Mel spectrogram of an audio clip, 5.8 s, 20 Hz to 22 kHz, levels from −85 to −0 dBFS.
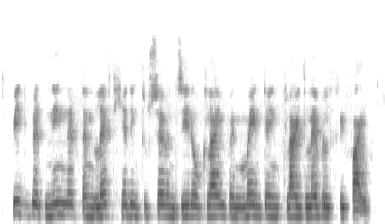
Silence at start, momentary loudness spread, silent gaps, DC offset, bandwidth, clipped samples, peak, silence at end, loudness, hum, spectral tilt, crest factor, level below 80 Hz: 0.2 s; 5 LU; none; under 0.1%; 11 kHz; under 0.1%; -18 dBFS; 0.25 s; -35 LUFS; none; -6 dB/octave; 18 dB; -76 dBFS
